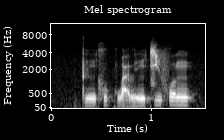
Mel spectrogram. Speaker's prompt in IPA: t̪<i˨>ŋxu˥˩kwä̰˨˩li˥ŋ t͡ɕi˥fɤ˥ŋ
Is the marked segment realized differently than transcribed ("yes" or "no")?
yes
